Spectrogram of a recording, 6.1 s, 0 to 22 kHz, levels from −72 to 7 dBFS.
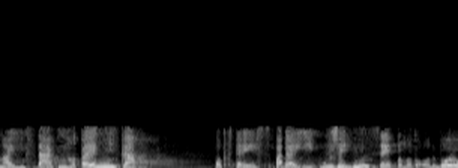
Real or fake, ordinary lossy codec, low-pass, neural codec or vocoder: fake; MP3, 24 kbps; 5.4 kHz; codec, 16 kHz, 1 kbps, FreqCodec, smaller model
